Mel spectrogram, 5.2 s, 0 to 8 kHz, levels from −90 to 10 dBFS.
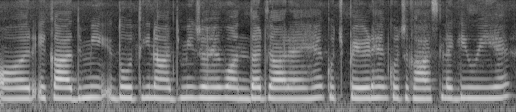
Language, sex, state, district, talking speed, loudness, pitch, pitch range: Hindi, female, Chhattisgarh, Raipur, 245 wpm, -15 LUFS, 265 Hz, 255-270 Hz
